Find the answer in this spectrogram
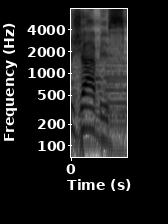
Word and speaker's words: Jabez: Tem gente que pronuncia o nome desse cara como Jabes. Não tem problema não. Prefiro falar Jabes, porque me parece que no original a tônica está no IA, né? Ia-Betz.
